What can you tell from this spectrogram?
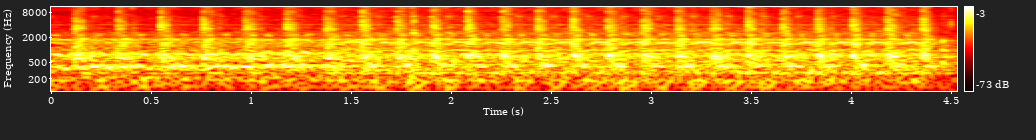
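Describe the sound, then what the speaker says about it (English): A sewing machine stitches a dress strap with a steady, fast mechanical chatter, running continuously and close up without pause. "I'm just going to do a couple of stitches"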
